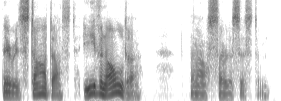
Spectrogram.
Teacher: So my voice goes up when I got to even older.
